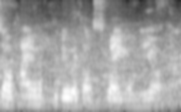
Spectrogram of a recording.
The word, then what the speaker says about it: Oswego: He graduated from the State University of New York at Oswego. I think that's how it's pronounced.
